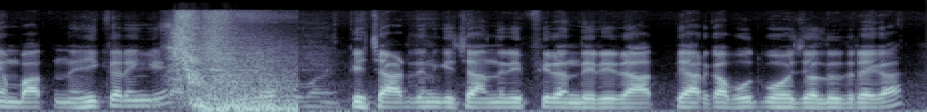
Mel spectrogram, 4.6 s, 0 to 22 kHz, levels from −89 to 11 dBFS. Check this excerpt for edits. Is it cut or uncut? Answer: cut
